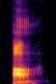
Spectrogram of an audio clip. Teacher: যখন জীবটা একেবারে মাঝখানে থাকে সামনেও না পেছনেও না। তখন সেটাকে বলে মধ্য স্বরধ্বনি।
